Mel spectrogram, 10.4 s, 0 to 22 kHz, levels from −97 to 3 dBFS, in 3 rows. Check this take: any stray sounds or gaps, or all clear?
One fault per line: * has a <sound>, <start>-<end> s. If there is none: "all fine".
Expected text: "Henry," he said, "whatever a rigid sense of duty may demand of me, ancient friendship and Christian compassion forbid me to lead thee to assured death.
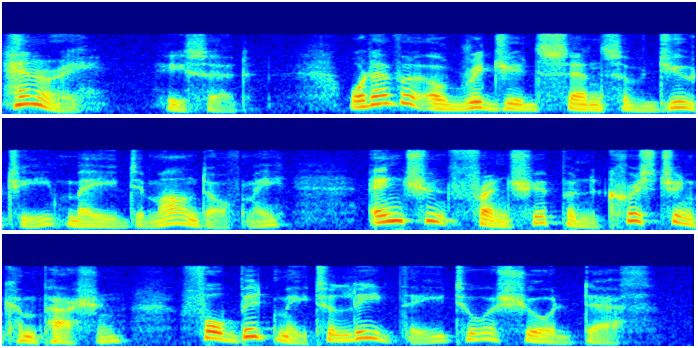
all fine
